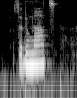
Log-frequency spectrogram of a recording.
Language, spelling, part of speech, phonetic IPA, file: Czech, sedmnáct, numeral, [ˈsɛdm̩naːt͡st], Cs-sedmnáct.ogg
- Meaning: seventeen (17)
